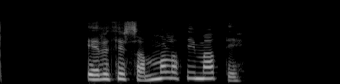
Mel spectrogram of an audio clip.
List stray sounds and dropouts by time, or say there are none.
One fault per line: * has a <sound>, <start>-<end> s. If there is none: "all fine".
all fine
